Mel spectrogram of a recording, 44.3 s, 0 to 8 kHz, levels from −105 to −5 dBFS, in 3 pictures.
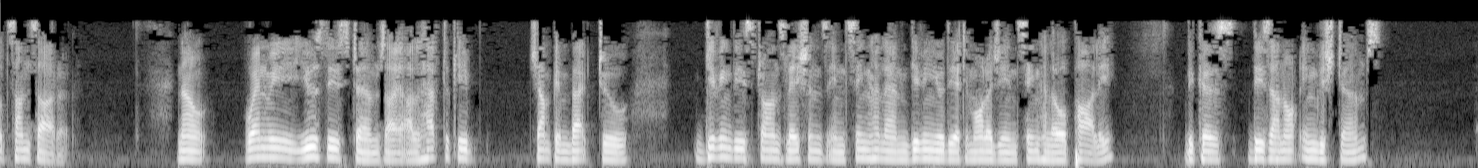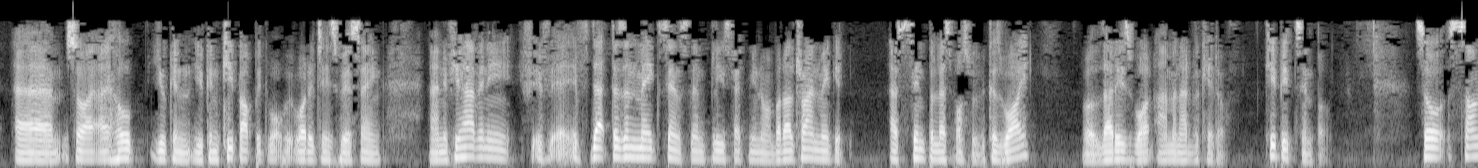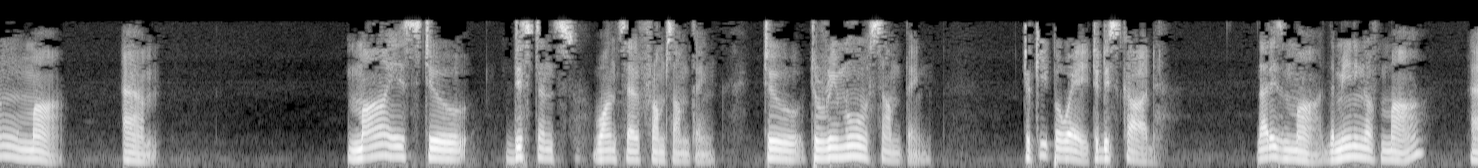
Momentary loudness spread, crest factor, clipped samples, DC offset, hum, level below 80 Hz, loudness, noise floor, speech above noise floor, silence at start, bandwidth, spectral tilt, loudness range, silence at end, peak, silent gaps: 11 LU; 16 dB; under 0.1%; under 0.1%; none; -38 dBFS; -15 LUFS; -66 dBFS; 51 dB; 0 s; 5.8 kHz; -9 dB/octave; 3 LU; 0 s; 0 dBFS; none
